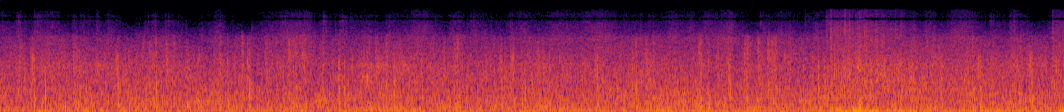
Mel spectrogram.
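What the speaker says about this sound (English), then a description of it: "Volley fire out." Musket volleys fire in the Civil War battle game Scourge of War, a dense, continuous crackling roar of massed gunfire that stays loud and steady throughout, with no voices over it.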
